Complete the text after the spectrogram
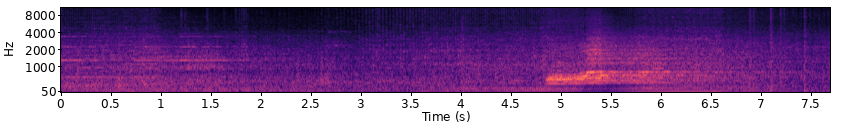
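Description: An old truck engine chugs as the truck drives across the tracks.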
